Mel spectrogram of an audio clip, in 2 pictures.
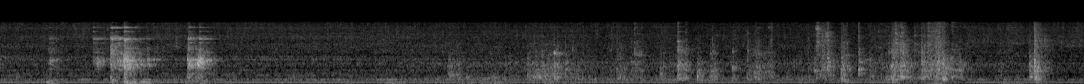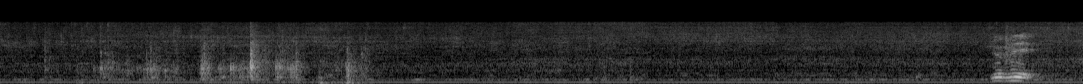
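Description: Chicken pieces go into a hot frying pan for a Greek chicken youvetsi, bringing scattered clinks and scrapes of utensils against the pan and stirring over a faint sizzle, with a low steady hum underneath.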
